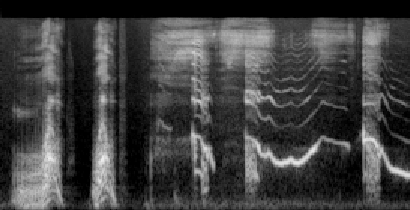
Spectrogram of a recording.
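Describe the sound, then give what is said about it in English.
A man imitates a dog, giving two short, rough barks followed by several high, whimpering whines that slide and fall in pitch, loud against silence. “some pretty awesome dog impressions in his toolkit”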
